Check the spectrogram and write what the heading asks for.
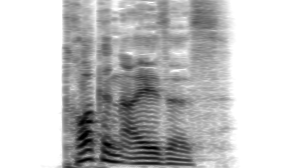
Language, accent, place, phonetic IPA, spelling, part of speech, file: German, Germany, Berlin, [ˈtʁɔkn̩ˌʔaɪ̯zəs], Trockeneises, noun, De-Trockeneises.ogg
- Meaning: genitive singular of Trockeneis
